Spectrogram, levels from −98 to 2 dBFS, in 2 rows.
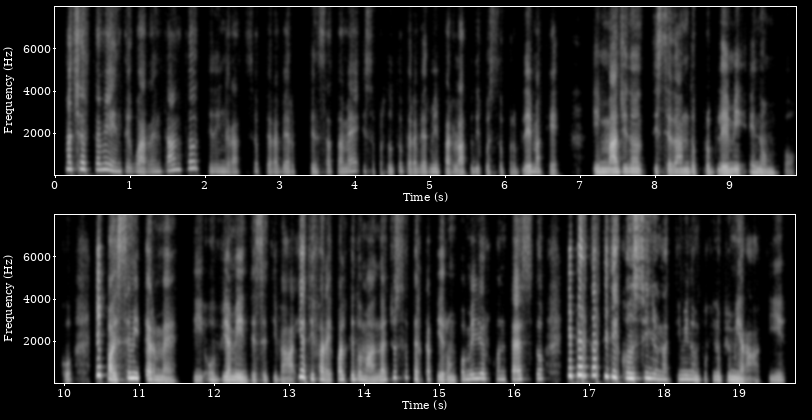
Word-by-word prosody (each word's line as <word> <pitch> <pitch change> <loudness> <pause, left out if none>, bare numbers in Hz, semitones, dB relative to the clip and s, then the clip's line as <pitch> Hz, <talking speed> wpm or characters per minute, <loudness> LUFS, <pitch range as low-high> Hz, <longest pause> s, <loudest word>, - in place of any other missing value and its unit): Ma 310 - +1
certamente 280 -10 -4
guarda, 175 -1 -9
intanto 275 - -8
ti 180 - -18
ringrazio 170 +1 -15
per 165 -2 -17
aver 160 0 -14 0.2
pensato 170 +1 -16
a 165 - -10
me, 190 +5 -11
e 200 - -20
soprattutto 165 +2 -18
per 155 -4 -13
avermi 160 +2 -10
parlato 150 0 -9
di 160 -1 -13
questo 145 0 -18
problema 155 +3 -9
che 130 -3 -15 0.5
immagino 160 +1 0
ti 165 - -10
stia 160 -2 -8
dando 150 +1 -5
problemi, 150 0 -5
e 160 - -10
non 140 -2 -7
poco. 155 0 -15 0.3
E 400 0 +8
poi 175 - +5
se 175 +10 +3
mi 260 -1 +11
permetti, 160 -3 -4
ovviamente 160 -3 -1
se 155 +1 -8
ti 165 - -14
va, 140 -4 -8
io 320 -1 +8
ti 225 -6 -2
farei 185 -6 -2
qualche 195 +3 -2
domanda, 160 -4 -4
giusto 280 +5 -5
per 195 -8 -4
capire 170 -6 -5
un 155 +1 -6
po' 185 - -10
meglio 225 +5 0
il 230 - -8
contesto, 205 +3 -4 0.3
e 375 -1 +8
per 395 +1 +9
darti 390 -2 +3
dei 310 -3 +8
consigli 250 -1 +6
un 205 - -4
attimino 195 +1 -4
un 170 - -3
pochino 170 -1 -8
più 165 0 -7
mirati. 145 +2 -5
170 Hz, 185 wpm, -26 LUFS, 155-205 Hz, 0.5 s, mi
